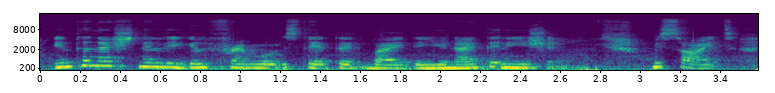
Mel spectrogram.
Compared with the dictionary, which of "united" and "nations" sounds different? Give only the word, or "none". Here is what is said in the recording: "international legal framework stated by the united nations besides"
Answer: nations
